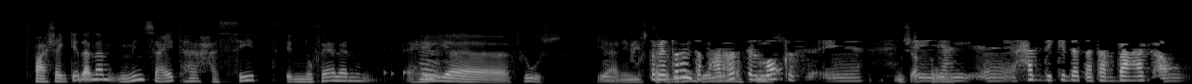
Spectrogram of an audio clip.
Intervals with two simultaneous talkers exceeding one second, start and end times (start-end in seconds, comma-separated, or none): 6.0-7.7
